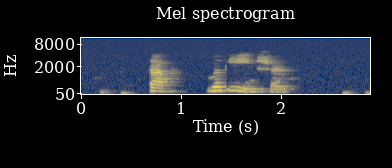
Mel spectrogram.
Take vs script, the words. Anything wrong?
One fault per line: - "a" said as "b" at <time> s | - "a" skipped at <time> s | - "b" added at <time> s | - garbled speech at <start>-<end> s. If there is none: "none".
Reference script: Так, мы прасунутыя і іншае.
- "прасунутыя" skipped at 1.4 s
